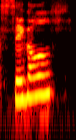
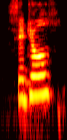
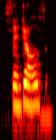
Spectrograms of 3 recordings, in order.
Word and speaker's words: sigils: We're gonna talk sigles. Sigils. Sigils.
